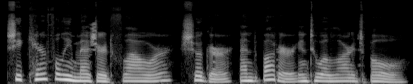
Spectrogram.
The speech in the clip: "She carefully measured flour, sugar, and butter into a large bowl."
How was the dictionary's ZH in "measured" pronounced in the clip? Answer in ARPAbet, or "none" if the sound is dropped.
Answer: ZH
